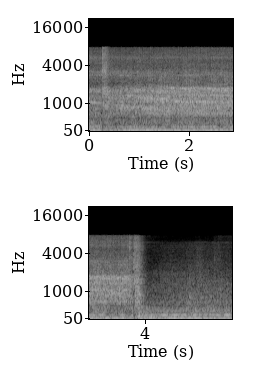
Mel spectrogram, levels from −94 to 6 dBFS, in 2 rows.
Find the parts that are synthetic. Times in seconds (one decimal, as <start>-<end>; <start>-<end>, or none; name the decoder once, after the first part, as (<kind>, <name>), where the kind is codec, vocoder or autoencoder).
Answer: 0.8-1.7 (vocoder, Vocos)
